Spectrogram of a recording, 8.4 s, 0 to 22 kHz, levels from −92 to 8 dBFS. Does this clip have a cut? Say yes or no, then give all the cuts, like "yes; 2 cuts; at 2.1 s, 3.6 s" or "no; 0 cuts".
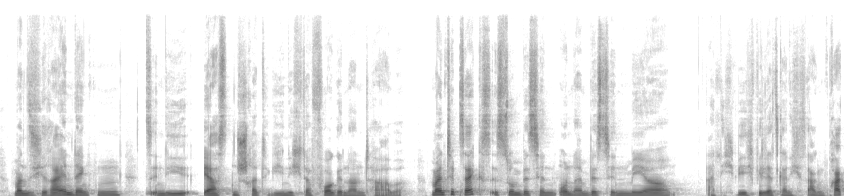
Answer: yes; 5 cuts; at 1.5 s, 2.0 s, 4.2 s, 4.6 s, 5.6 s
